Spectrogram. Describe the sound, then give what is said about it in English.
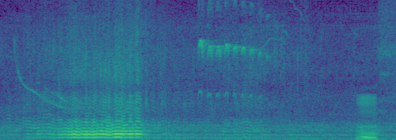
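Honeybees buzz around hive boxes, a dense droning hum that swells for the first second and a half, then thins to a wavering whine, with one louder bee zooming past near the end. “Which also makes sense with why are there more bees over here?”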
